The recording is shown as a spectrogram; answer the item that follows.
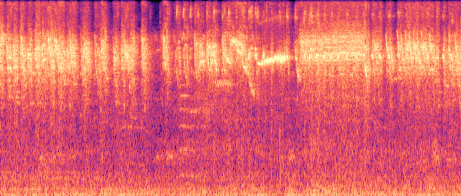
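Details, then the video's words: Sparrows at the start of nest building, giving a steady stream of high, sharp chirps with overlapping twittering, briefly quieter midway before the busy chattering resumes. "Sparrow Chirping Sounds | Sparrow start to Build Nest"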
